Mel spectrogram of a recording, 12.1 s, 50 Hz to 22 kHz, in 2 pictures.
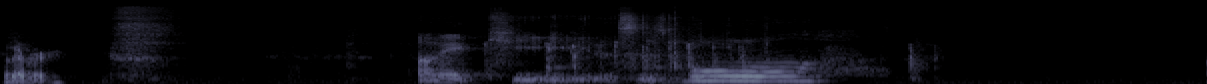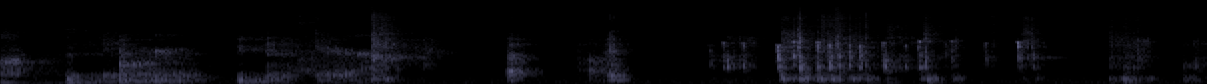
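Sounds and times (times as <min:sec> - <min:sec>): fast keyboard typing: 0:02.5 - 0:04.7, 0:09.6 - 0:12.0.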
